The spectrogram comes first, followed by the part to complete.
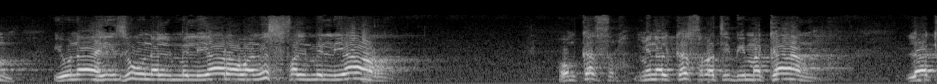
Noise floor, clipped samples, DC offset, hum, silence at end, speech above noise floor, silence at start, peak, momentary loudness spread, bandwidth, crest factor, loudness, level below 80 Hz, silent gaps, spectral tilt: -44 dBFS; under 0.1%; 0.3%; none; 0 s; 29 dB; 0 s; -6 dBFS; 16 LU; 11 kHz; 12 dB; -16 LUFS; -54 dBFS; none; -4.5 dB/octave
